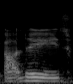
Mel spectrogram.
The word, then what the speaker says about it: Hades: don't want to call actually oddase would be pronounced right on these and you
